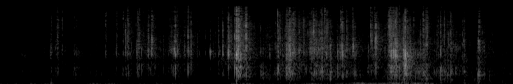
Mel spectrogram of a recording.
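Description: Crinkling of 2022 Optic trading card pack wrappers handled right at the mic: continuous crackly rustling that grows louder and busier in the second half, with sharp crinkle spikes throughout.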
